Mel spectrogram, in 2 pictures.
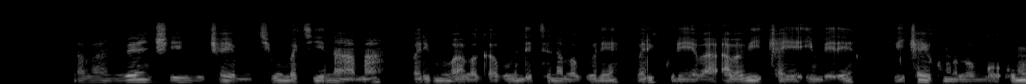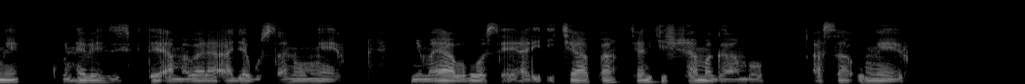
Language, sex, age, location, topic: Kinyarwanda, male, 18-24, Kigali, health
